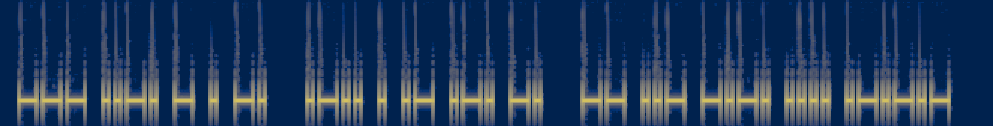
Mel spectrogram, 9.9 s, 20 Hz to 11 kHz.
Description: Morse code, heard as a keyed tone, about 20 wpm, 700 Hz. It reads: OFTEN LEARN MUCH.
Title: Sentences with 2-Word Phrases - Spoken Beginning - 20wpm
